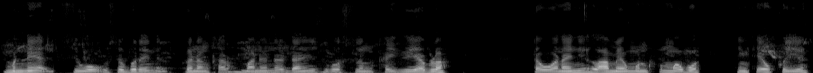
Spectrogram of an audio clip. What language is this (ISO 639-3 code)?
brx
